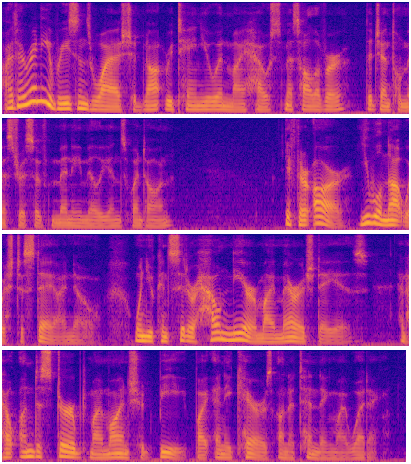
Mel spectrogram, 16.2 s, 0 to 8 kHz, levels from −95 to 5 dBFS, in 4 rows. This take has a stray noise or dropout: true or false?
false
